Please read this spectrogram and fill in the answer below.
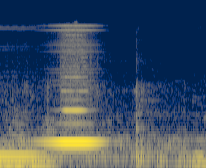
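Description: A live band's amplified last notes ring out low and fade. Then comes a short, loud whistling tone with a hiss, cut off abruptly about a second in, as the song ends.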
